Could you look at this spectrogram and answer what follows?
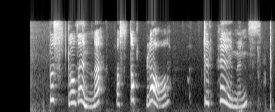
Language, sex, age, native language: Icelandic, female, 18-19, Norwegian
